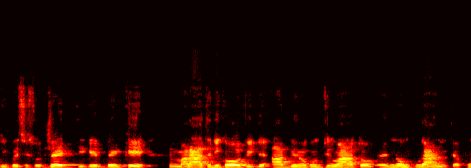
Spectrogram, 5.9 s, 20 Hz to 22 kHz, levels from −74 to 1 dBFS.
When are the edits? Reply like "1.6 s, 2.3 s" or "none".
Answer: 2.1 s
